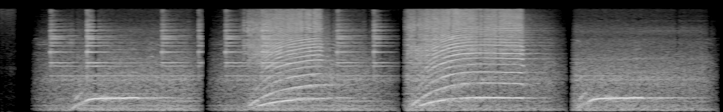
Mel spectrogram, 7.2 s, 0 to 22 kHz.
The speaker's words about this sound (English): And in fact, my endless research actually led me to some MP3 files of actual ship sirens. Let's play one of them now, shall we?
